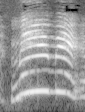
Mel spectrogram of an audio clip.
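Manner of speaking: crying call. Retold or imitated. Wife reenacting calling her dog, crying call.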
